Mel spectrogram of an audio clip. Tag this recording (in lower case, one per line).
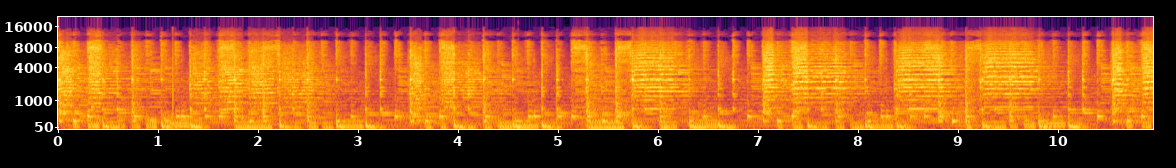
music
